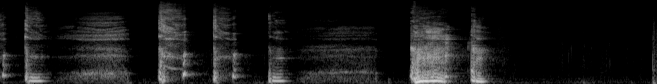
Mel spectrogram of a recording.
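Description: Several harsh, low, barking coughs with breathy gaps between them, the seal-like cough typical of upper airway swelling.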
